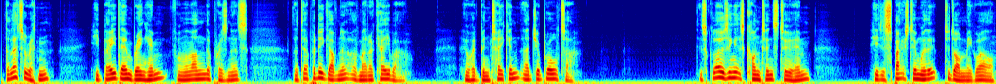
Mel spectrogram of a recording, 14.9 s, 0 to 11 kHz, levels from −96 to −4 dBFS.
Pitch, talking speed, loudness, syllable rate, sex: 130 Hz, 145 wpm, -17 LUFS, 5.7 syllables/s, male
